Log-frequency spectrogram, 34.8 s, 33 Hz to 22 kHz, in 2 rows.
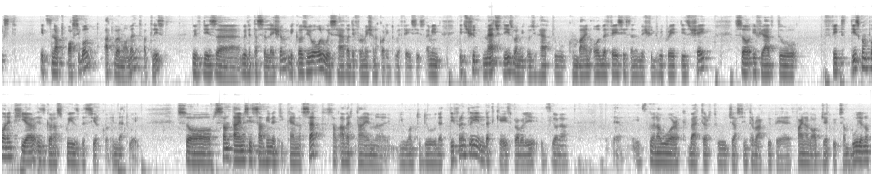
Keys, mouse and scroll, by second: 3.4-8.1 middle drag, 8.1-8.7 scroll down 7, 9.0-13.9 shift+middle drag, 13.9-14.3 scroll up 2, 14.3-15.6 shift+middle drag, 15.6 scroll down 1, 16.4-17.4 shift+middle drag, 17.4-17.7 scroll up 2, 17.7-20.6 shift+middle drag, 20.6 click, 21.4 KP_Decimal, 22.2-22.6 scroll up 1, 22.6-34.7 middle drag.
